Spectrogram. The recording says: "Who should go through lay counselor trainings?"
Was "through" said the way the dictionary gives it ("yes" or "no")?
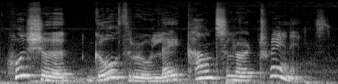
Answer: yes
